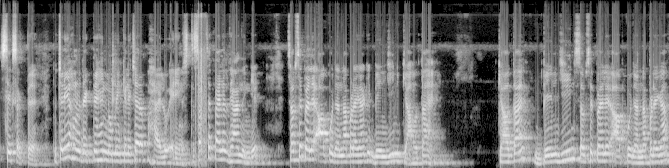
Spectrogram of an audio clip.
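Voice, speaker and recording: Echoey chemistry teacher quizzing himself. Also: male voice, fairly high pitch, animated, normal speed, a little mellow. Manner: repeats questions and answers them himself. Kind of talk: explanatory classroom lesson. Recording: echoey room.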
